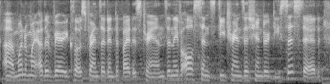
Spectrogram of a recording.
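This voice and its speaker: A woman's voice: deep voice, fairly even intonation, fairly quick, big-room sound, over music. A woman giving matter-of-fact personal testimony in an interview.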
